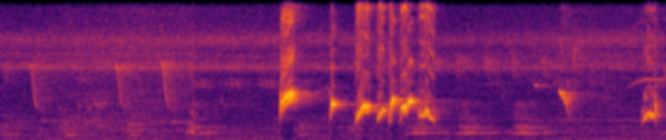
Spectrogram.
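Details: Red-whiskered bulbul singing in the morning in the double-note mature wild style (âm kép già rừng), for voice training: faint down-slurred notes, a loud rapid burst of chirpy whistles in the middle, then scattered softer notes.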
